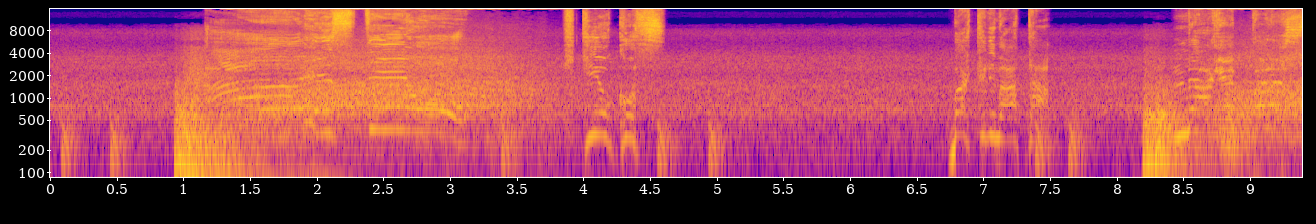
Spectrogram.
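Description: A body slams hard onto a mat with a loud thud.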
